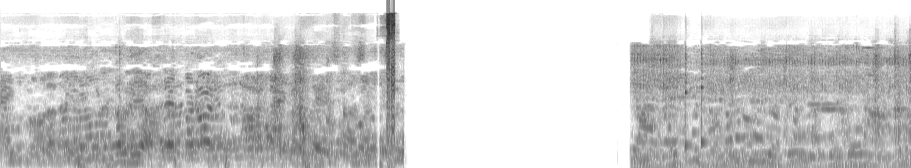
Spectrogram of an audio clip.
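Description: A crowd of men and women talk loudly and all at once nearby, outdoors.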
